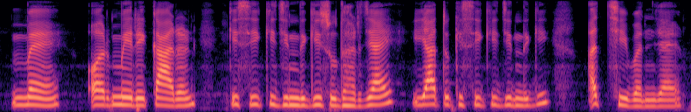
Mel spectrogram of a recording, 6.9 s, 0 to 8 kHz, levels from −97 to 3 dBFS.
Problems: background sounds at intervals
